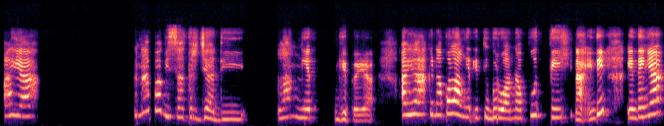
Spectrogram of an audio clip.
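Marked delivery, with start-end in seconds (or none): 0.1-4.2 higher, lightly voiced child asking father; a hint of a curious child. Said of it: "pertanyaan yang susah dijawab". 5.3-7.6 higher, lightly voiced child asking father; a hint of a curious child. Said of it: "pertanyaan yang susah dijawab".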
